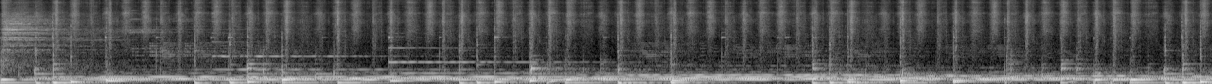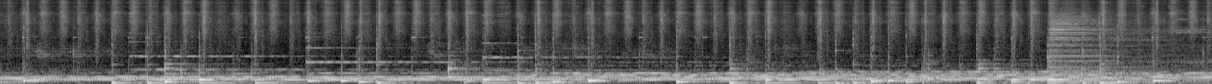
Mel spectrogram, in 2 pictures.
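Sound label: background music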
